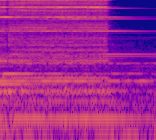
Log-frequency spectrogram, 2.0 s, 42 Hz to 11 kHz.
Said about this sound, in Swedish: Klockan blir 20.30 och det ringer på dörren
